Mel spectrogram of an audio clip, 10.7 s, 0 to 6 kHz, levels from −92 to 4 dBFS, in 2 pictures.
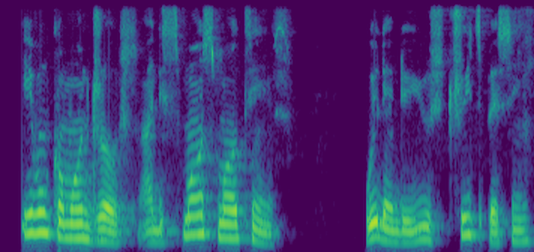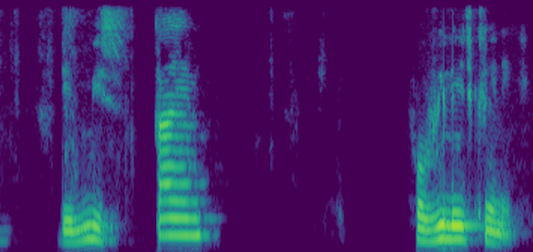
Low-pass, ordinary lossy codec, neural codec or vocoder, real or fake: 5.4 kHz; none; none; real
